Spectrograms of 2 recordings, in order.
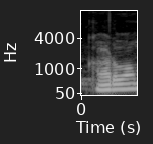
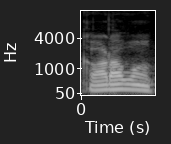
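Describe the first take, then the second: First: The middle vowel is dropped, giving two syllables. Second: The middle vowel is fully said, giving three syllables. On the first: The speaker calls it wrong. "आप इसको कारवां मत बोलिए" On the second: The speaker calls it right. "कारावां कहिए"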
